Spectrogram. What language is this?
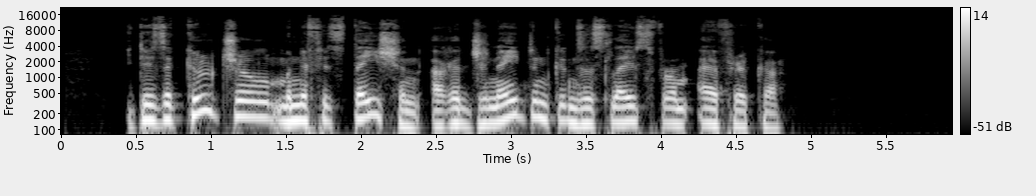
English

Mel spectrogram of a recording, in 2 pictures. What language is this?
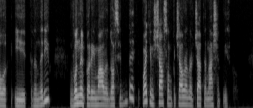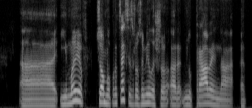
Ukrainian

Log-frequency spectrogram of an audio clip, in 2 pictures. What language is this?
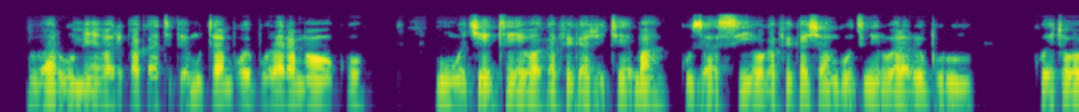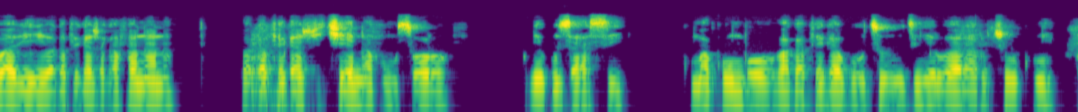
Shona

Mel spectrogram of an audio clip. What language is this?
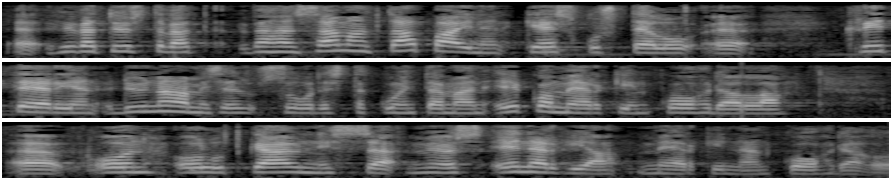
Finnish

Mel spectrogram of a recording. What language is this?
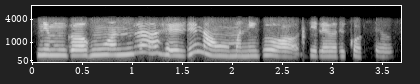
Kannada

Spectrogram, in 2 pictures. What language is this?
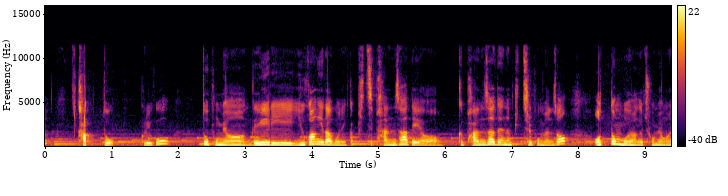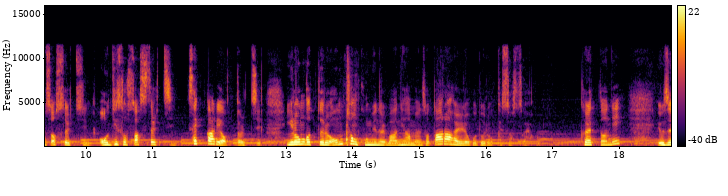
Korean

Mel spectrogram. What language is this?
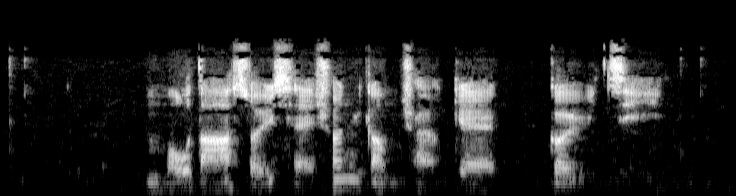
Cantonese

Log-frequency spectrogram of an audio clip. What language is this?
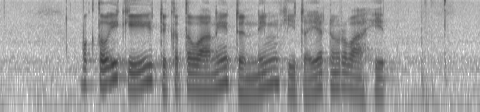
Javanese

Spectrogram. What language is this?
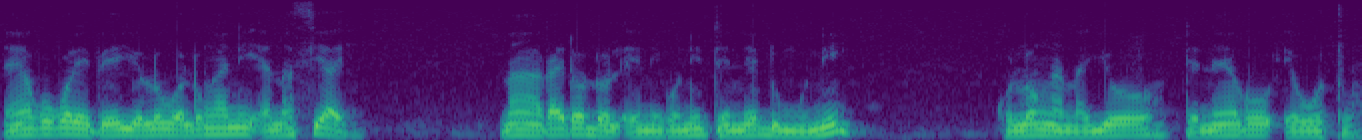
Masai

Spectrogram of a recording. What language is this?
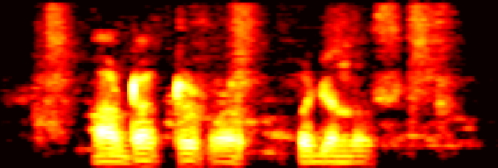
Lasi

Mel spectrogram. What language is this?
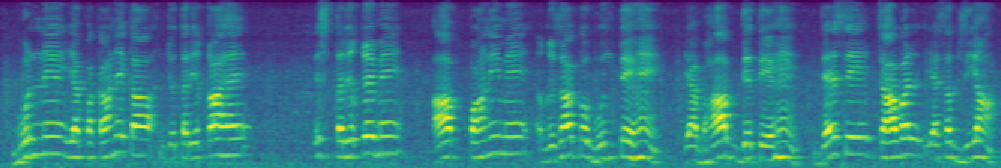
Urdu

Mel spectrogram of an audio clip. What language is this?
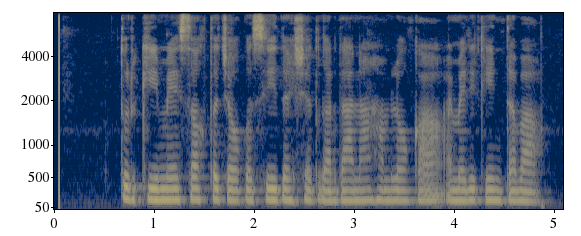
Urdu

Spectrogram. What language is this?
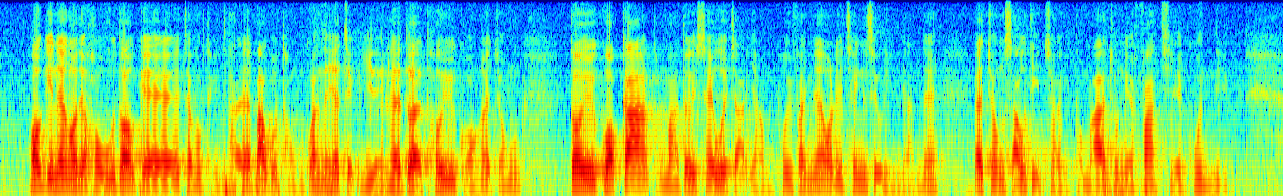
Cantonese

